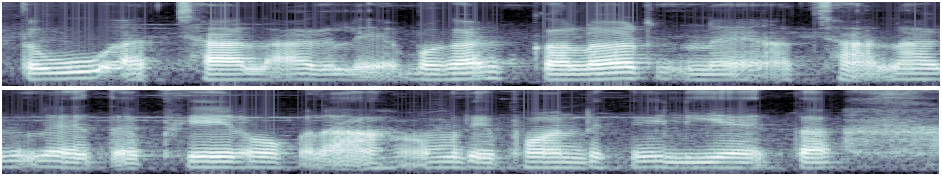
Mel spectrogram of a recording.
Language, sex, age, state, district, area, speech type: Maithili, female, 30-45, Bihar, Araria, rural, spontaneous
